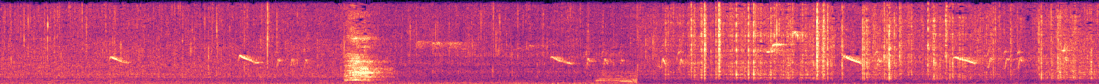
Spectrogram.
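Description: A small bird repeating a short, falling chirp every second or two over a steady low rumble. There is one brief, loud noisy burst about two and a half seconds in, and faint clicks in the second half.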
